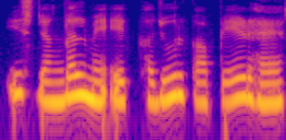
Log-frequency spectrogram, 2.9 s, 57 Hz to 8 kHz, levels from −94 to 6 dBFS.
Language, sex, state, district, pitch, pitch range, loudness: Hindi, female, Jharkhand, Garhwa, 235 Hz, 220-270 Hz, -13 LUFS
